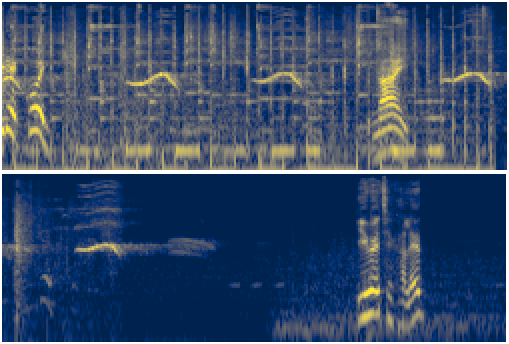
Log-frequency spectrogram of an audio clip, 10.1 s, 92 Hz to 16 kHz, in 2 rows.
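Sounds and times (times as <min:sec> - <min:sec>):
bird calling: 0:00.5 - 0:08.6.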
